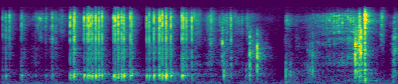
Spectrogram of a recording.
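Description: Fingertips tap quickly on the soft cover of a paperback book, producing bursts of dry, papery taps and brushing sounds with bright high-frequency hiss. It is a lo-fi recording made on a phone or headphones in a cottage during rain, with steady background noise under the taps.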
